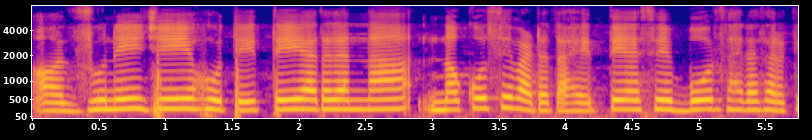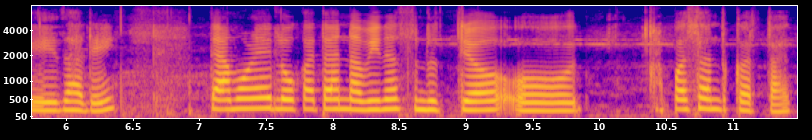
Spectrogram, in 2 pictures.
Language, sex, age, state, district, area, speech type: Marathi, female, 18-30, Maharashtra, Washim, rural, spontaneous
